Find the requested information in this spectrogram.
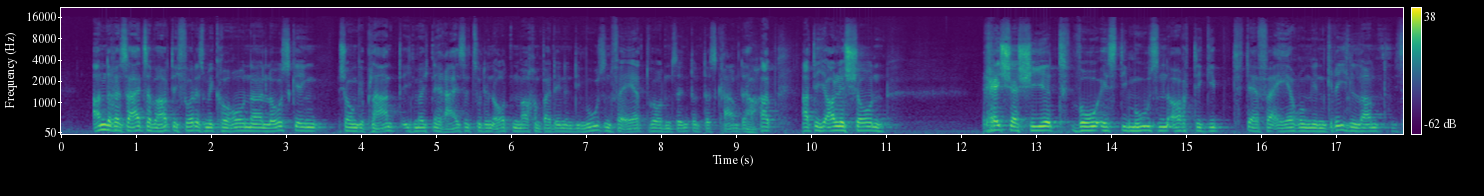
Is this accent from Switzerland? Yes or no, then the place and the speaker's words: no; Austria; sogar für mich als Österreicher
